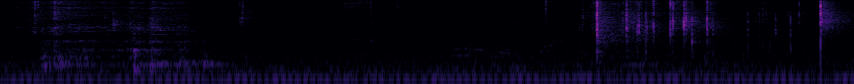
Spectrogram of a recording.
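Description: Quiet, low talk with small handling noises over a steady low hum, and a sharp click about three seconds in.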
